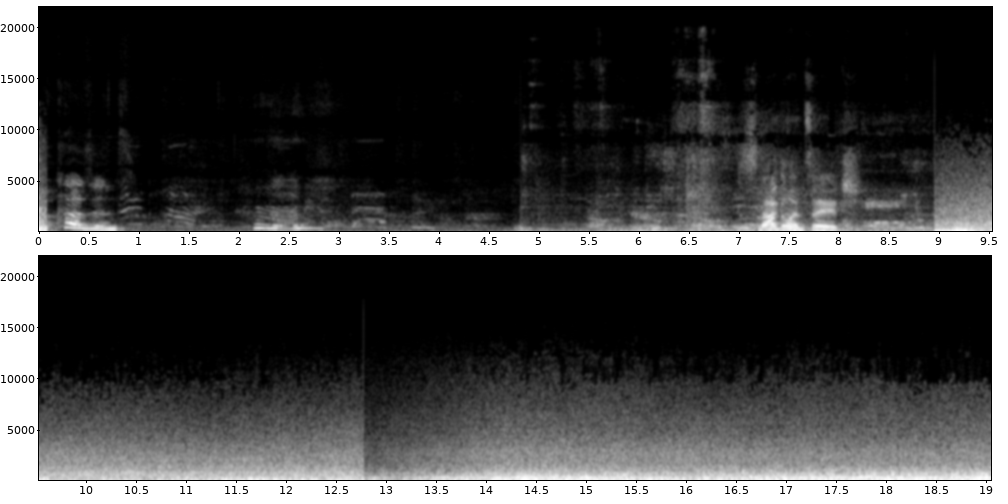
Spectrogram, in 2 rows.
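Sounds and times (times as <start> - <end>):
wind buffeting microphone: 9.0 - 19.0.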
